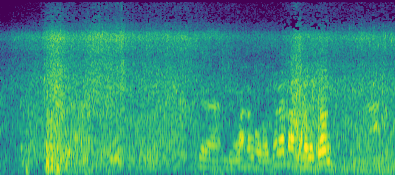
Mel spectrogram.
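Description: Small waves lap and splash against the shore.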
